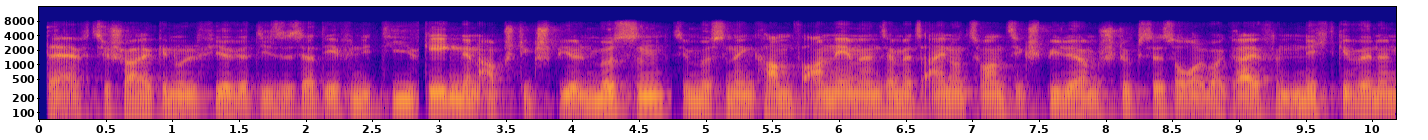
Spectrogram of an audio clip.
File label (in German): Radio Umfrage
